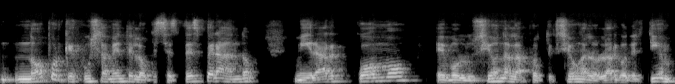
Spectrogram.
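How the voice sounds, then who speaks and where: Keeping a very even loudness, a man talks at a moderate pace and medium pitch with lively intonation. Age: 60s. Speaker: public health doctor. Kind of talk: interview. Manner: halting.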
